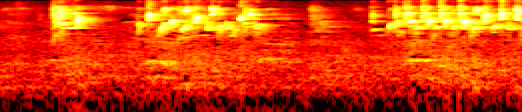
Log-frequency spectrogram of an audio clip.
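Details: Kept European goldfinch singing energetic bursts of quick, tinkling high notes mixed with harsh buzzy trills, two long phrases separated by a short pause.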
